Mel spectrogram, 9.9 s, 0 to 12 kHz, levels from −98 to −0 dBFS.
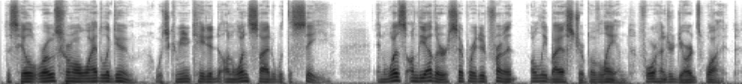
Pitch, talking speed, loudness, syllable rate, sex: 105 Hz, 200 wpm, -17 LUFS, 5.3 syllables/s, male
